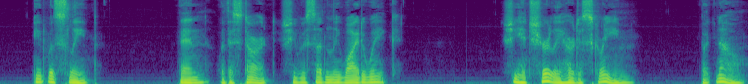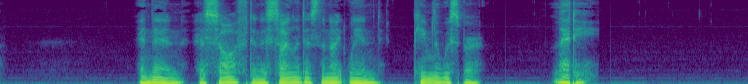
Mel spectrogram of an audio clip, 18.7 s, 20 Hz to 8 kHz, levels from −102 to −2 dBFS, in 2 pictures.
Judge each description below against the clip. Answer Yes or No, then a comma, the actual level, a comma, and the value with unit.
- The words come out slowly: Yes, slow, 110 wpm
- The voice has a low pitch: Yes, very low, 85 Hz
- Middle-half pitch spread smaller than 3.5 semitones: Yes, average, 2.8 semitones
